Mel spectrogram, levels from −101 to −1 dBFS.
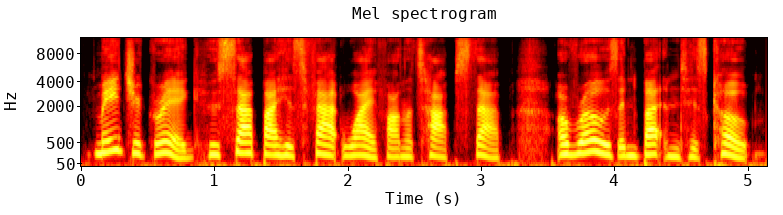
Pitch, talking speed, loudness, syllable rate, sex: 210 Hz, 200 wpm, -21 LUFS, 4.9 syllables/s, female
